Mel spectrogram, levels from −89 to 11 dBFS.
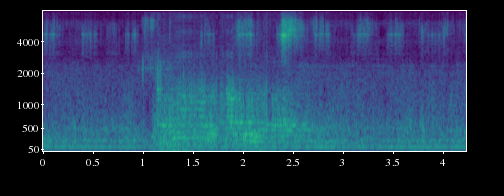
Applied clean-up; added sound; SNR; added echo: neural separator model SepFormer DNS4.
